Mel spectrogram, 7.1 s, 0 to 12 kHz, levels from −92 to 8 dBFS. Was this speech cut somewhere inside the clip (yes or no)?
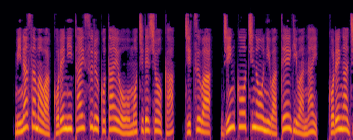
yes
